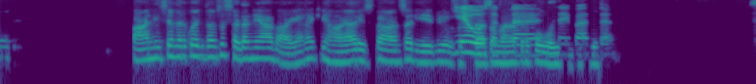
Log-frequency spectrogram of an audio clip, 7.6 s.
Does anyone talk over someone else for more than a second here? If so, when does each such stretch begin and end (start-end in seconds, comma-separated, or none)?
4.5-6.0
